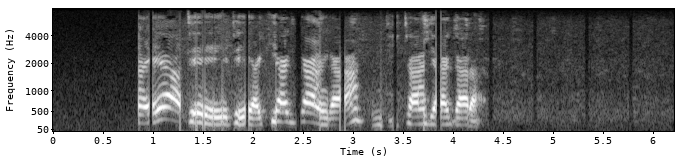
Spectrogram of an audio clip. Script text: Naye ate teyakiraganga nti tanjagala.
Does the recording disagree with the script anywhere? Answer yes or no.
no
